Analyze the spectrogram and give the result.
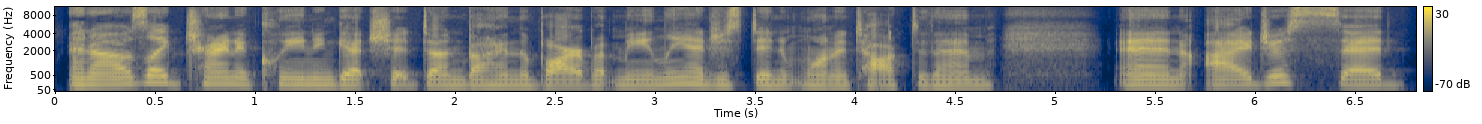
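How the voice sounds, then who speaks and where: Animated swearing woman podcast co-host. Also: fairly low pitch, moderate pace, smooth, dry recording, studio quality. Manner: animated, swears freely, acts out quotes. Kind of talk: casual storytelling chat. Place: podcast studio.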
